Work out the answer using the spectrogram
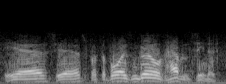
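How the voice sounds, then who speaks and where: An actor playing a calm, heroic American police detective in an earnest, steady 1940s radio serial style. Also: male voice, medium pitch, fairly quick, close to an everyday voice. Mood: earnest, enthusiastic. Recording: scratchy old-time radio recording, narrow band, hiss.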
